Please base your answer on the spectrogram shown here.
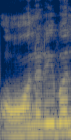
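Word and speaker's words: honorable: और ऑनरेबल मैन, इसमें H silent है, तो इसलिए हो जाएगा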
